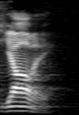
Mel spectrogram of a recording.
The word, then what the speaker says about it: Yahweh: In Hebrew, it's pronounced Yahweh. Okay, Yahweh or Yahweh, it's depending on which scholar you listen to.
